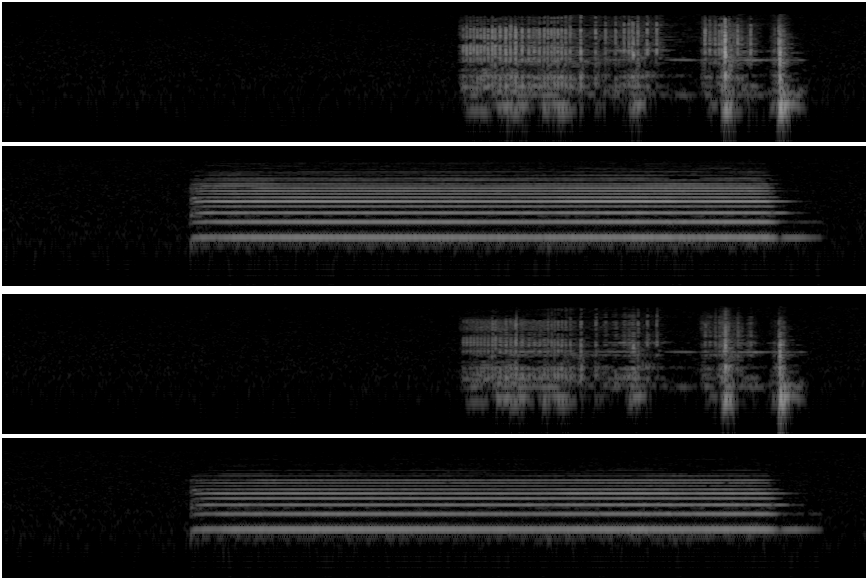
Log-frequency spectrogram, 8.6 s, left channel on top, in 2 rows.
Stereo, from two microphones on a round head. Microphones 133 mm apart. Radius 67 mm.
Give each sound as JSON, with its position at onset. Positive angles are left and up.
{"t": 2.3, "sound": "a squeak", "side_deg": 60}
{"t": 5.3, "sound": "a violin", "side_deg": 85}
